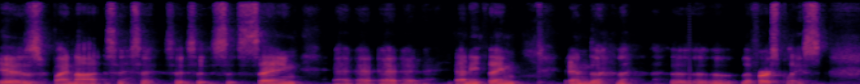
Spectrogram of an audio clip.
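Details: Stuttering in an adult male speech-language pathologist who stutters, speaking spontaneously in a livestream, with word repetitions.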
